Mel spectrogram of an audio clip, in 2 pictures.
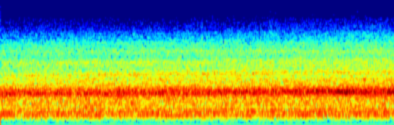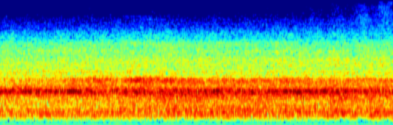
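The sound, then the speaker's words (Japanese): A subway train on the line to Tanigami near Shin-Kobe runs on its rails with a steady, even rumble and hiss. The sound holds constant throughout, with no voices. “この電車は谷上行きです。”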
